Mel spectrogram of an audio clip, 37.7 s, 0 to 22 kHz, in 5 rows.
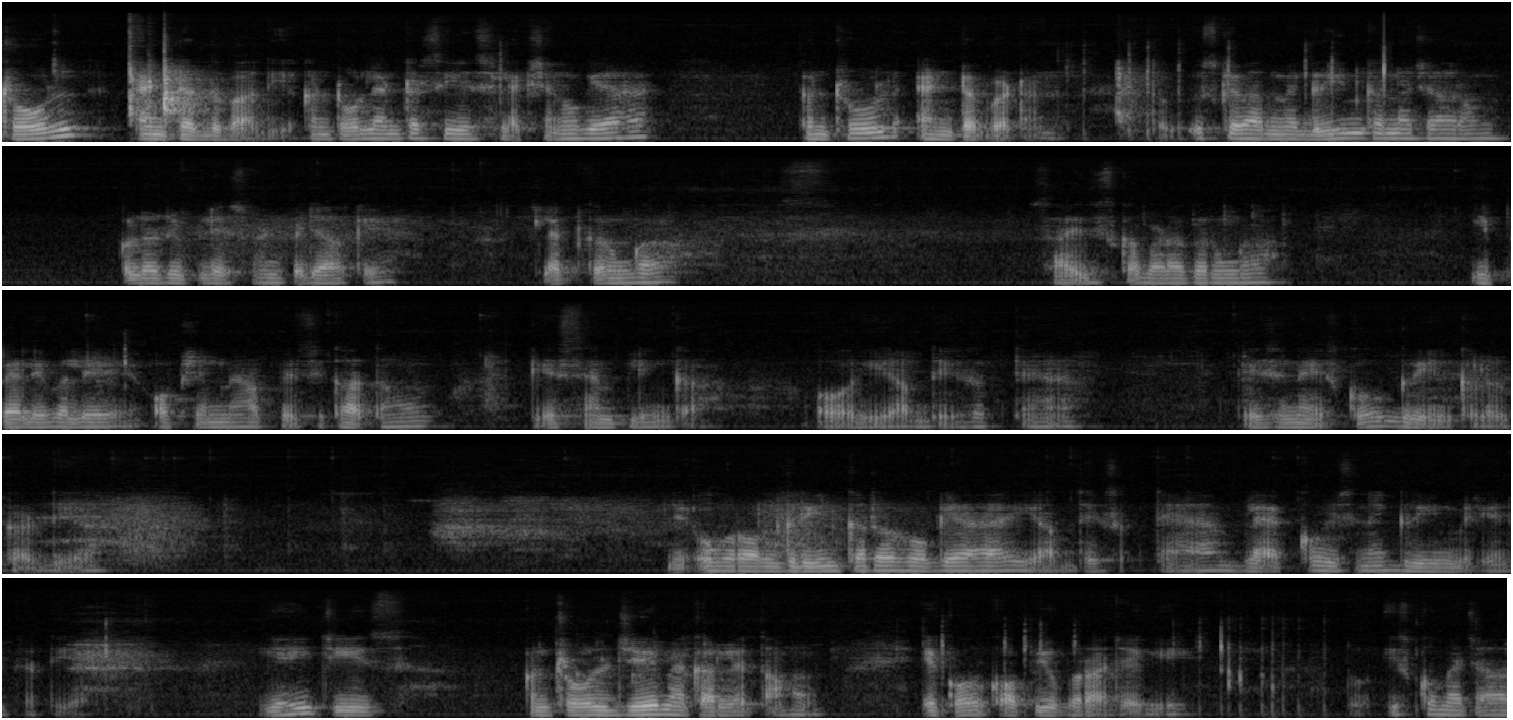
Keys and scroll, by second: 0.3 ctrl+Return, 11.8-12.6 ], 12.8 ], 13.1 ], 32.7 ctrl+j.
